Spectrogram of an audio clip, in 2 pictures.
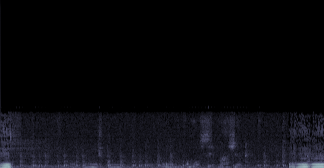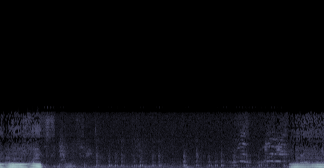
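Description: A French Bulldog snores loudly, each long, rattling, harmonic-rich breath returning every few seconds.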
